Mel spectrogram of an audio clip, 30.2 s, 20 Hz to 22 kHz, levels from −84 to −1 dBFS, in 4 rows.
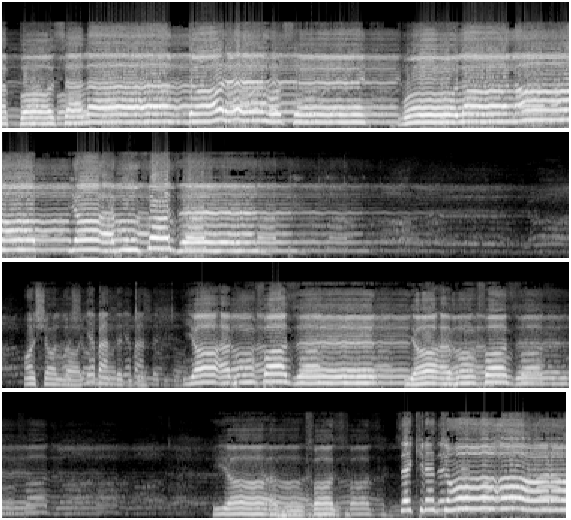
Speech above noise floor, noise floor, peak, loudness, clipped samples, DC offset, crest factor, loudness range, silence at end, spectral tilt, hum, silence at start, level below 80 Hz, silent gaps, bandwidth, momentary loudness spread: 40 dB; -48 dBFS; 0 dBFS; -8 LUFS; 0.7%; under 0.1%; 10 dB; 18 LU; 0 s; -4 dB/octave; none; 0 s; -46 dBFS; none; 11.5 kHz; 17 LU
